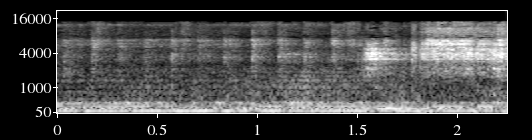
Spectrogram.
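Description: Live rock band playing loud electric guitars with drums, a heavy, steady low end throughout. Near the end a brighter guitar strum comes in over it.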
